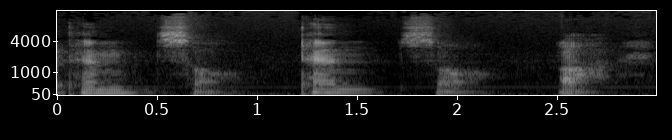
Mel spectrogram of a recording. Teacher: Goes to a schwa because it's the unaccented syllable.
